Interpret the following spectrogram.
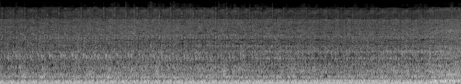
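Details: Freshly built supercharged Honda Civic FN2 on an RB30 block, first start after install: a deep, lumpy idle with an uneven beat about three times a second, not yet on all four cylinders; misfire.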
